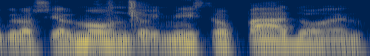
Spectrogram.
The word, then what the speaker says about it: Padoan: al mondo Il ministro Padoan con l'accento sulla prima a naturalmente lo ha incontrato recentemente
